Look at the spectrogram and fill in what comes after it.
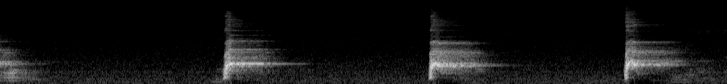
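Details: A tiny Papillon dog indoors at home gives sharp, loud, high single barks, spaced about two seconds apart.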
